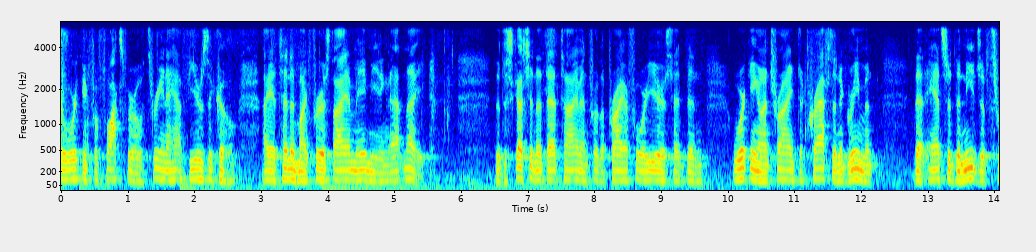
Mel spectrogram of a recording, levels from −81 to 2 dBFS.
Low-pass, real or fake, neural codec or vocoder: 5.4 kHz; real; none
